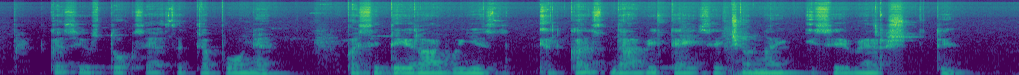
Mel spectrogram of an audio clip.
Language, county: Lithuanian, Marijampolė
